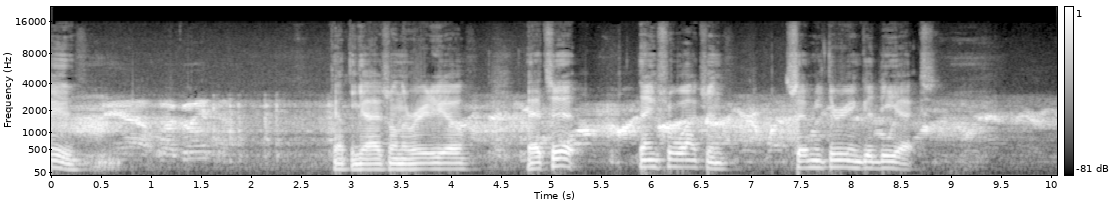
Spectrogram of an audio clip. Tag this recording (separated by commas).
Radio, Speech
